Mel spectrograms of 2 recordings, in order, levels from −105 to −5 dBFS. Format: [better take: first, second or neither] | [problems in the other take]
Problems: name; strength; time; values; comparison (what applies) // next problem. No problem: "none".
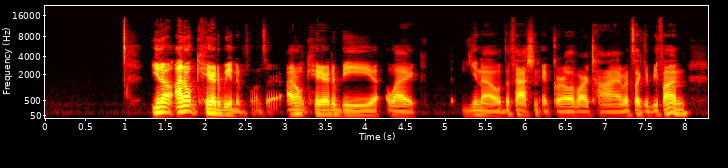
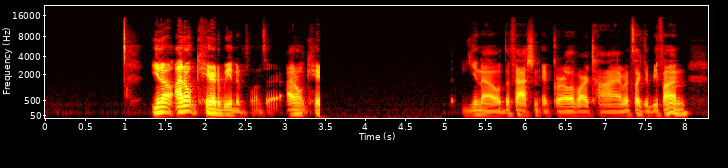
first | audio cutting out; at 3.5 s for 1.5 s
